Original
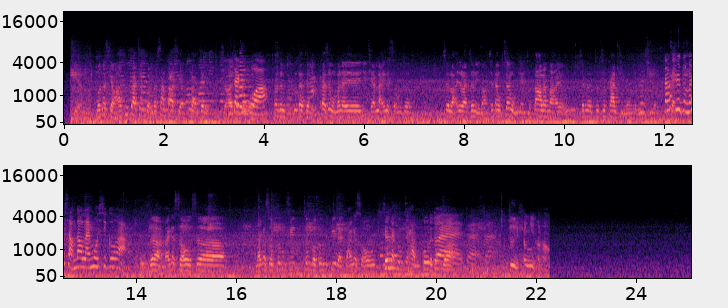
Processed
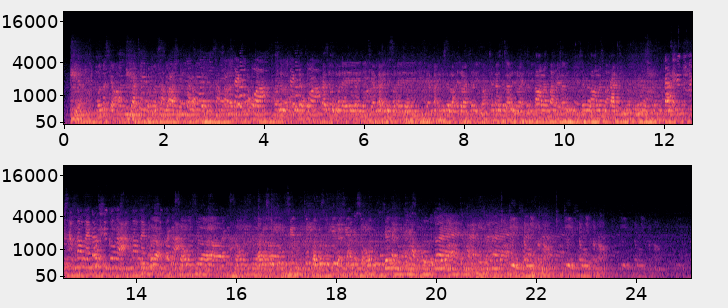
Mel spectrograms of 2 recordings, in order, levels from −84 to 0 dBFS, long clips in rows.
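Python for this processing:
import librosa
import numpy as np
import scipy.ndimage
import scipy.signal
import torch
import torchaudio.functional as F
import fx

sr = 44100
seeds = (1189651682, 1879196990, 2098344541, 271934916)

y = fx.bessel_highpass(x, sr, hz=2000.0, order=8, at=(12.23, 12.77))
y = fx.rider(y, sr, range_db=4, speed_s=0.5)
y = fx.echo_feedback(y, sr, ms=1106, feedback_pct=26, wet_db=-4.0)
y = fx.rev_fdn(y, sr, rt60_s=0.56, lf_ratio=1.35, hf_ratio=0.4, size_ms=24.0, drr_db=2.5)
y = y * 10.0 ** (-2.5 / 20.0)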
